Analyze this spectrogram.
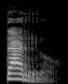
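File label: "tarro", Spanish, female; mekanta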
